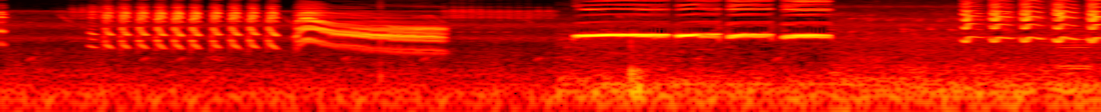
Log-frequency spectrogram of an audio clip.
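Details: Black-throated laughingthrush (Pterorhynchus chinensis), female call: female calling to stimulate males to sing.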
